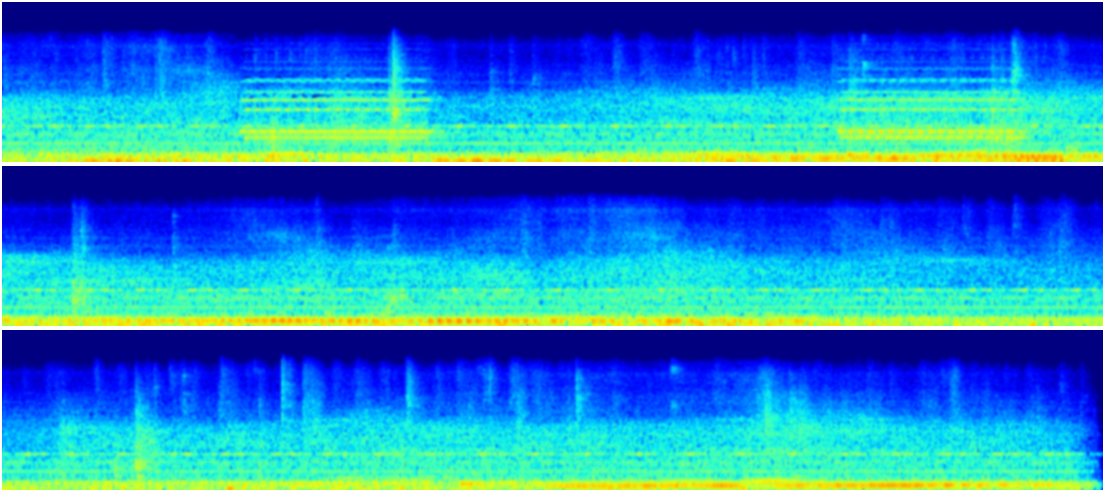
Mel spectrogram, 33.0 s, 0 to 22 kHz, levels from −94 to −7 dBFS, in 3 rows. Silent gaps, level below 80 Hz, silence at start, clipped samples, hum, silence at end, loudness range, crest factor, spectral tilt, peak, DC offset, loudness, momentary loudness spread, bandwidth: none; -40 dBFS; 0 s; under 0.1%; none; 0.05 s; 7 LU; 16 dB; -6 dB/octave; -20 dBFS; under 0.1%; -38 LUFS; 8 LU; 11.5 kHz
